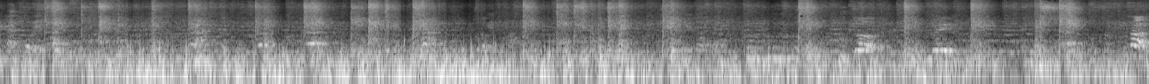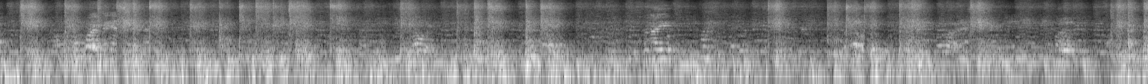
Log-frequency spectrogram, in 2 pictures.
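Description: Boxing gloves striking focus mitts in quick combinations, sharp smacks coming in bursts, with background music and voices.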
